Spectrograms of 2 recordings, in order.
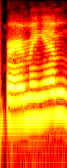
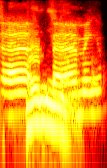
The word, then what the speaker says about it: Birmingham: so entertaining being in Birmingham like that just listening to people. No, you're saying it American again. It's Birmingham.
